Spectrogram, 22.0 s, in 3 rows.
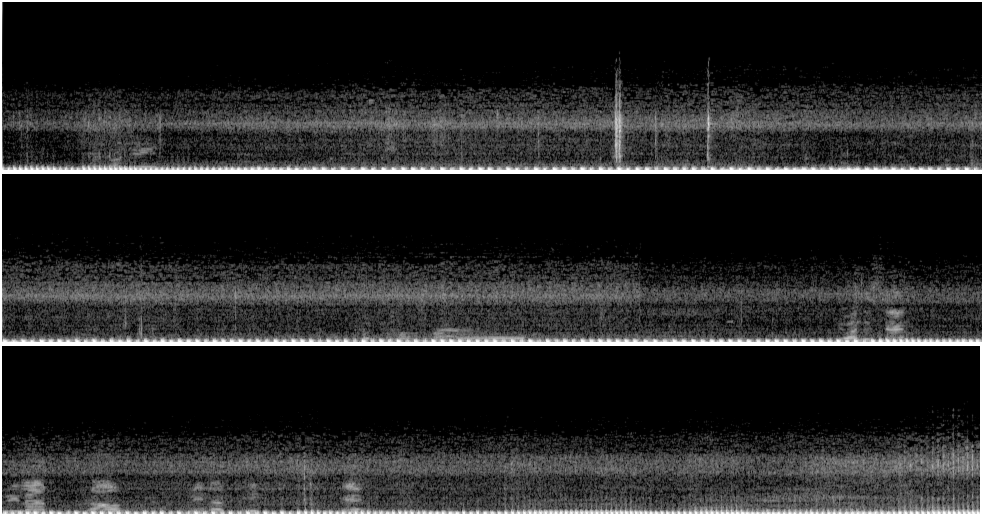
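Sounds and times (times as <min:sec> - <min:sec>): small motorcycle engine idling: 0:00.0 - 0:22.0.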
